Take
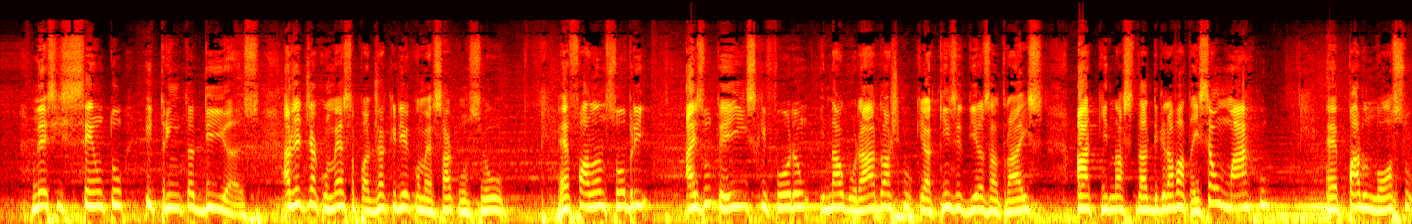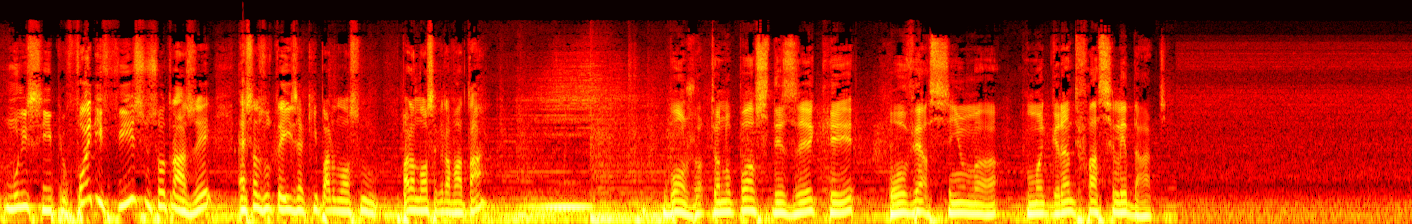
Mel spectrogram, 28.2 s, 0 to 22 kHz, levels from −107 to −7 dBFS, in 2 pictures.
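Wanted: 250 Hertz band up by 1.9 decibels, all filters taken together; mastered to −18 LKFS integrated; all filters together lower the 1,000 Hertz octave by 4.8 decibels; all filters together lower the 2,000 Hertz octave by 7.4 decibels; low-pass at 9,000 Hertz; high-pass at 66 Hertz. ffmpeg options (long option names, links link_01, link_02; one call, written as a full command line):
ffmpeg -i in.wav -af "highpass=66,lowpass=9000,equalizer=frequency=250:width_type=o:gain=3,equalizer=frequency=1000:width_type=o:gain=-4.5,equalizer=frequency=2000:width_type=o:gain=-8.5,volume=4dB" out.wav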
